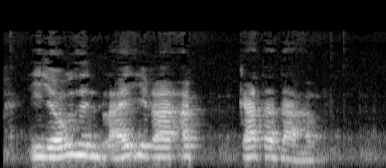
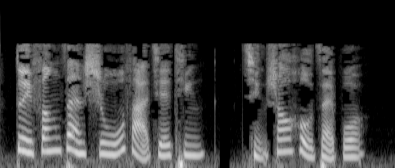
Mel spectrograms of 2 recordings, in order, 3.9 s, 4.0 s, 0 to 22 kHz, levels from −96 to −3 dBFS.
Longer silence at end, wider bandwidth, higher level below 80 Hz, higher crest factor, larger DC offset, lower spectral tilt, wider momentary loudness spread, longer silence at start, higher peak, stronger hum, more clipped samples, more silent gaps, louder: first, 0.65 s vs 0.35 s; first, 10.5 kHz vs 8.8 kHz; second, -60 dBFS vs -36 dBFS; about the same, 16 dB vs 18 dB; neither; first, -8 dB/octave vs -4 dB/octave; first, 11 LU vs 8 LU; about the same, 0.05 s vs 0.15 s; first, -4 dBFS vs -8 dBFS; neither; neither; second, none vs 2.20-2.28 s; first, -20 LUFS vs -25 LUFS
